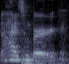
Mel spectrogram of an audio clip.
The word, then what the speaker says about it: Heisenberg: to say his name Carl Heisenberg it's Carl Heisenberg Carl cuz he's German the only one that's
